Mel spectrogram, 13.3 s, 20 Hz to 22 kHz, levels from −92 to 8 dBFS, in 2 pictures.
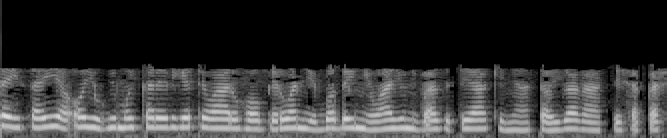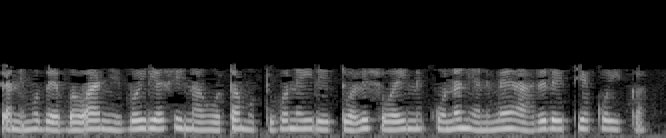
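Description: AAC compression damage runs throughout this speech clip: nothing survives above about 3.8 kHz, so the sound is dull, and sibilants and sustained vowels take on a smeared, warbling, fizzy texture. The likely cause is heavy AAC-LC coding at a very low rate, one that fits roughly 16 kbps, where the encoder drops the top band and quantises the remaining frequency lines so coarsely that holes and substitute noise appear.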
